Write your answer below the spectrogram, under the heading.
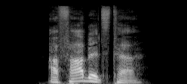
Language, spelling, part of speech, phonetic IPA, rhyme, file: German, affabelster, adjective, [aˈfaːbl̩stɐ], -aːbl̩stɐ, De-affabelster.oga
- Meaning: inflection of affabel: 1. strong/mixed nominative masculine singular superlative degree 2. strong genitive/dative feminine singular superlative degree 3. strong genitive plural superlative degree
